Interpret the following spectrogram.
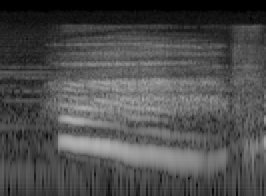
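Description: A woman's long, audible sigh on the out-breath while holding a yoga pose: one voiced exhale, about a second long, its pitch falling steadily as it goes.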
